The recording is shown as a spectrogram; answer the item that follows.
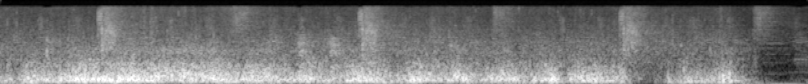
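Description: Strong gusty wind buffeting the microphone: a loud, rough, fluctuating rumble that drops away shortly before the end.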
